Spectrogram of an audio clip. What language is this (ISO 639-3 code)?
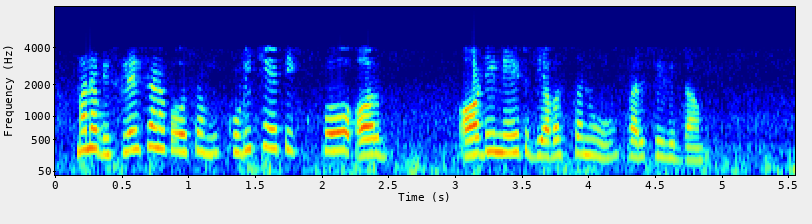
tel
